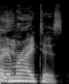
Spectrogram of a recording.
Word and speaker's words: Emeritus: The succession of the pop emeritus. How do you say that? – Emeritus is fine.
